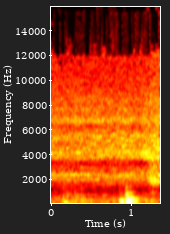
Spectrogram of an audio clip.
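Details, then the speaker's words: Running toilet: a steady, airy hiss runs nonstop with one dull clunk. The fill valve is leaking through and needs replacing (heard before fitting a Fluidmaster 400A). "So basically now I know that it's the fuel valve that's making all that noise."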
